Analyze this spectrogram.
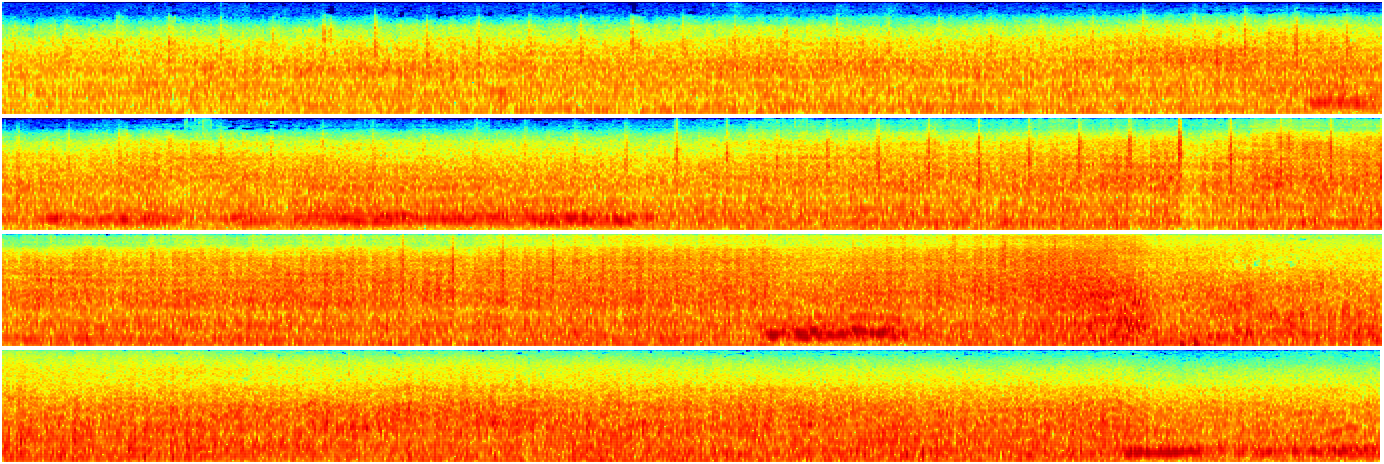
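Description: Steam locomotive hauling a heritage passenger train, growing louder as it approaches and passes close by, loudest about twenty seconds in, then the carriage wheels clicking over the rail joints. Its two-note whistle sounds three times: a blast of a few seconds about seven seconds in, a short toot about eighteen seconds in, and again near the end.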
